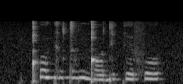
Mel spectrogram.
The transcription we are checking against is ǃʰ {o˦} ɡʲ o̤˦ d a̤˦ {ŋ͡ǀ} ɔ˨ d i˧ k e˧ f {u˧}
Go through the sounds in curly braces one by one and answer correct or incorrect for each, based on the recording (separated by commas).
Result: correct, incorrect, incorrect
